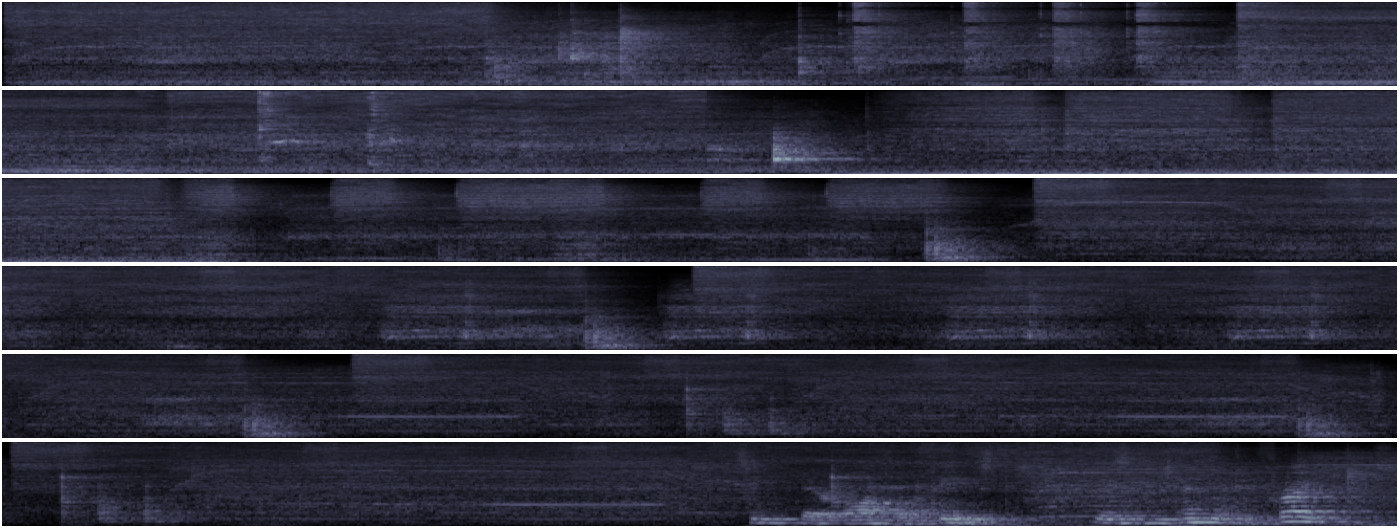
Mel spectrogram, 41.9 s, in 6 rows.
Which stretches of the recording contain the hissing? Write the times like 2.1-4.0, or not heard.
0.0-41.8.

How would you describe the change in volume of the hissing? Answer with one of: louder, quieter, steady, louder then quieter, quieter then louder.
quieter.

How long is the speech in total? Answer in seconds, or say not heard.
3 s.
